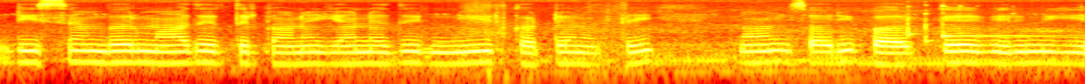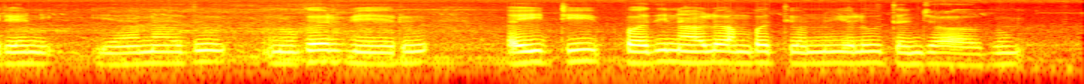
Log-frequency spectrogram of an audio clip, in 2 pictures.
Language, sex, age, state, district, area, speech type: Tamil, female, 30-45, Tamil Nadu, Vellore, urban, read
